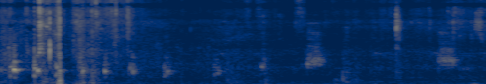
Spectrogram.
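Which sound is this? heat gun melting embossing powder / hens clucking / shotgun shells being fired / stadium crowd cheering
hens clucking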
